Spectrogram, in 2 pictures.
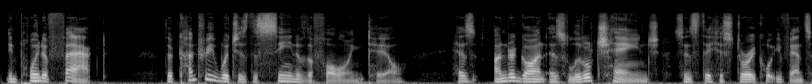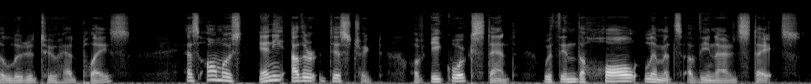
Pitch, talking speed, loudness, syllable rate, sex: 105 Hz, 160 wpm, -21 LUFS, 5.4 syllables/s, male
